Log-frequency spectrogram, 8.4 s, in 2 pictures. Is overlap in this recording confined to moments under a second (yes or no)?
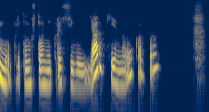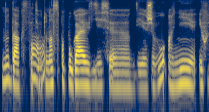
yes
